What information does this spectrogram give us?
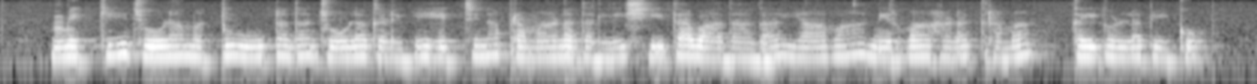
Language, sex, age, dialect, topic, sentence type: Kannada, female, 31-35, Mysore Kannada, agriculture, question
